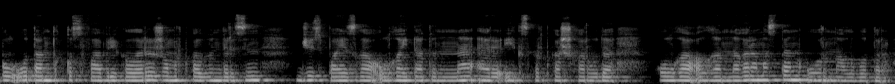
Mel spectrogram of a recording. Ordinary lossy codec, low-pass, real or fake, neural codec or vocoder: none; none; real; none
